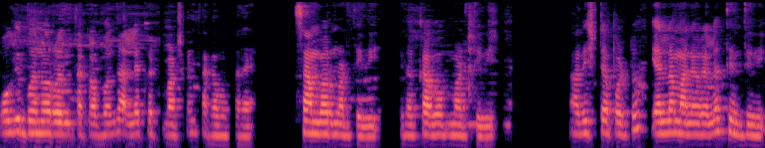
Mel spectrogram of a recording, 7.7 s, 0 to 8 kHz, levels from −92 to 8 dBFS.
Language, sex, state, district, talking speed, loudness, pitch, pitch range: Kannada, female, Karnataka, Mysore, 140 wpm, -24 LUFS, 195 Hz, 175-205 Hz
